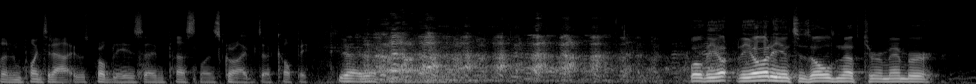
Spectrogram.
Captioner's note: laughter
